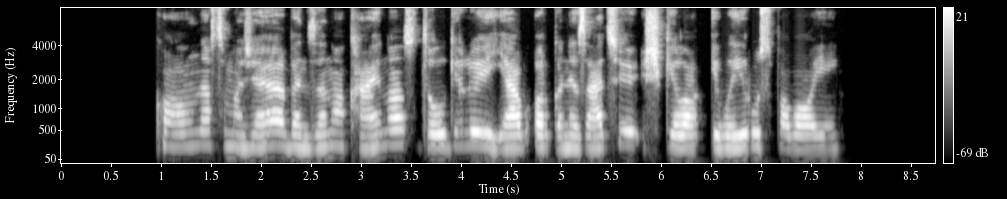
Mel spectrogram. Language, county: Lithuanian, Klaipėda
